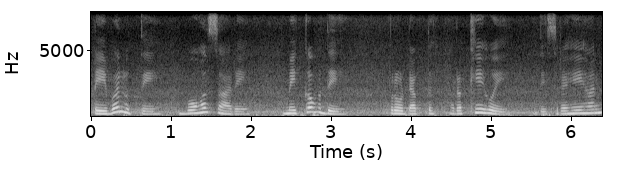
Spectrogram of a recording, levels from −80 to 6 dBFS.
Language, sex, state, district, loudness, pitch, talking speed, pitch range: Punjabi, female, Punjab, Kapurthala, -14 LUFS, 230 Hz, 110 wpm, 215-275 Hz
